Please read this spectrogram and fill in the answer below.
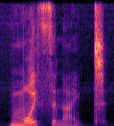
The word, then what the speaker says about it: Moissanite: Moissanite. Am I saying that correctly? – Oh, yeah.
